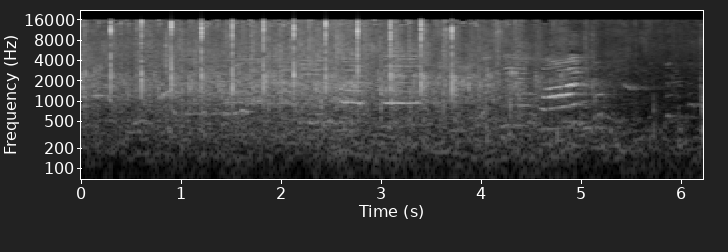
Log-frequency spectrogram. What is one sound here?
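A crowd of young women cheers loudly in an echoing hall.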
